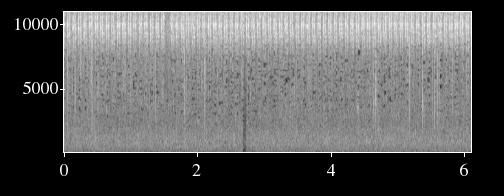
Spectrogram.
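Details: At night by a river, crickets give a fast, pulsing high-pitched trill that throbs in quick regular beats, with a campfire crackling and a river murmuring underneath.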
